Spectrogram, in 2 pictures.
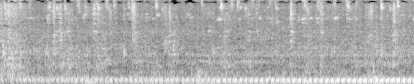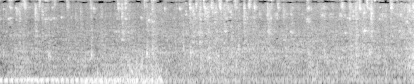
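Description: Side-by-side utility vehicle's engine running as it drives over a grass pasture. The engine note grows gradually, then drops off suddenly about six seconds in, with light rattling over the rough ground.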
